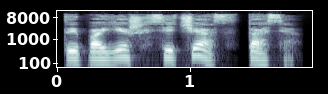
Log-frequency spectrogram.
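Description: An audiobook reader voicing a patient, tender middle-aged father with a slow, calm delivery. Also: mid-range voice, no echo, clean studio sound. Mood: firm. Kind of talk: audiobook reading.

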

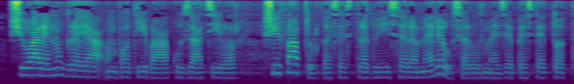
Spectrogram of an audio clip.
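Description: Low-voiced woman reading an audiobook. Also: pushed and bright, slight background noise. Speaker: audiobook narrator. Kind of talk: scripted narration.

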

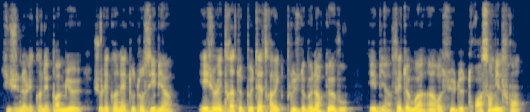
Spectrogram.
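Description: A man voicing a cool, composed banker's wife who speaks with calm, dignified irony. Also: medium pitch, fairly quick. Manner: calm, dignified, quietly ironic.

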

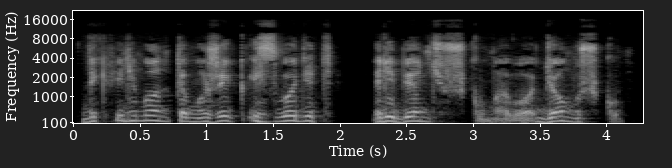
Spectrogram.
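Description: A man's voice: fairly high pitch, steady tone, moderate pace, warm tone, breathy edge, pitched above the performer's own voice. A man voicing a pleading, wailing peasant woman who stammers and speaks in rustic dialect. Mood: anxious confession.

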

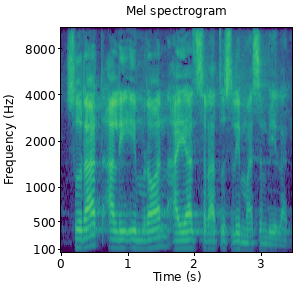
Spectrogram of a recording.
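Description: A man preaching an emotive sermon, dropping to a hush and then rising to loud questions. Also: mid-range voice, normal speed, creaky. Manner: emotive, swinging from soft to loud. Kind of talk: sermon to women. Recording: long hall reverb.

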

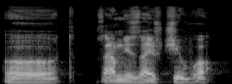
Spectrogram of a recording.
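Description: A man voicing a huge three-headed dragon villain who grumbles slowly in a soft, mild voice. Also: low-pitched, flat delivery, exaggerated voice. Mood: grumbling. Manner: slow, drawn-out, grumbling. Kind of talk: storybook character voice.

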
